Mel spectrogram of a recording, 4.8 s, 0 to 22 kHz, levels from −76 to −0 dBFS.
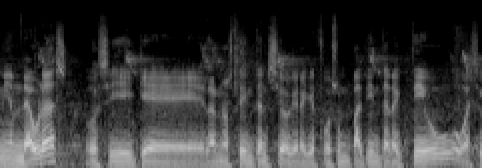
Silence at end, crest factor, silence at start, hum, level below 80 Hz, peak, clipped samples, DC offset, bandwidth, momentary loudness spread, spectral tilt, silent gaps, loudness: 0 s; 16 dB; 0 s; none; -48 dBFS; -6 dBFS; under 0.1%; under 0.1%; 15.5 kHz; 7 LU; -5.5 dB/octave; none; -24 LUFS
